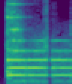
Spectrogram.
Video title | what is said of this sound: 🔴 TODAY IS A WONDERFUL FRIDAY EVENING!!!!!!!!!!!!!!!!!!!!!!!! (LIVESTREAM WITH DALE!!!!!!!!!!!!!!!) | flick it like that and you can hear it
